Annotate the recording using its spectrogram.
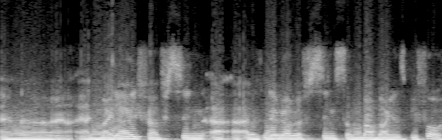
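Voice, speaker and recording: Against noticeable background noise, a man with a French accent speaks at a moderate pace and medium pitch, with fairly even intonation. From France. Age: 40s. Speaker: documentary filmmaker. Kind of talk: interview. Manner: halting.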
